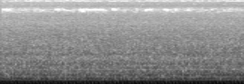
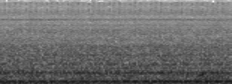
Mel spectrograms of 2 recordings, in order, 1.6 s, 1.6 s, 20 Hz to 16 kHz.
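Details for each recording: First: Honda Civic EK automatic with check engine light, idle warming up: high idle reaching about 1,400 rpm, bouncing and creeping up rather than settling; idle air control valve reportedly already cleaned. High idle from dirty idle air control valve. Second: Honda Civic EK that had high idle and a check-engine light, after ACB cleaning and adjustment: steady, even idle with a constant low hum, no hunting or surging, idle speed now correct and calmer.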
